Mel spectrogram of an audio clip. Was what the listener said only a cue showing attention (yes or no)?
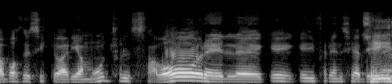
no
